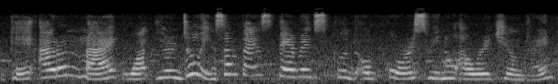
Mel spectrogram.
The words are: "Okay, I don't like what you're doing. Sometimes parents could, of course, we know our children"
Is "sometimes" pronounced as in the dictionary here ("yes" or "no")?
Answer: no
